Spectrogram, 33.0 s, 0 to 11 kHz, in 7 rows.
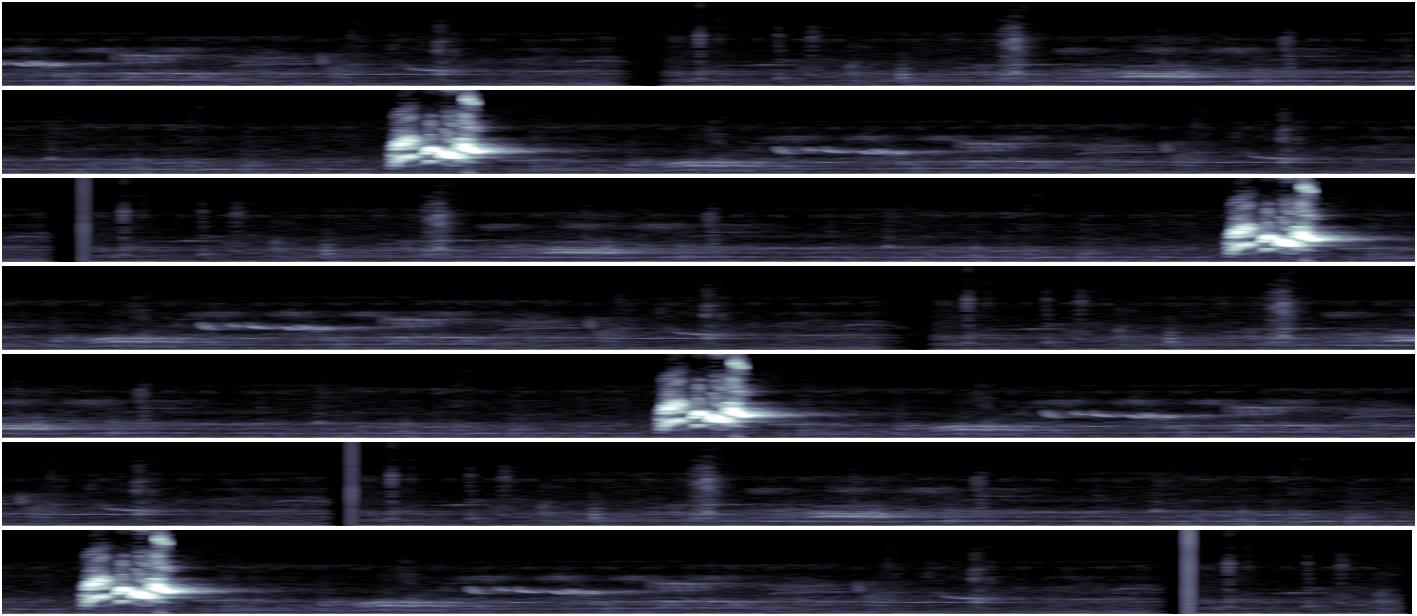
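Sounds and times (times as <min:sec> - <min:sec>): faint bird twittering: 0:06.0 - 0:09.2, 0:13.6 - 0:16.7, 0:21.1 - 0:24.2, 0:28.6 - 0:31.7
sharp bird calls: 0:06.0 - 0:09.2, 0:13.6 - 0:16.6, 0:21.1 - 0:24.2, 0:28.6 - 0:31.7.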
